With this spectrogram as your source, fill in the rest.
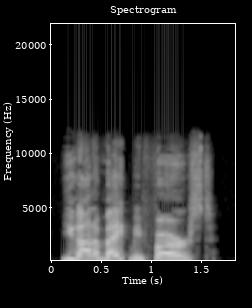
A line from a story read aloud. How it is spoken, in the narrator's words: he yelled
